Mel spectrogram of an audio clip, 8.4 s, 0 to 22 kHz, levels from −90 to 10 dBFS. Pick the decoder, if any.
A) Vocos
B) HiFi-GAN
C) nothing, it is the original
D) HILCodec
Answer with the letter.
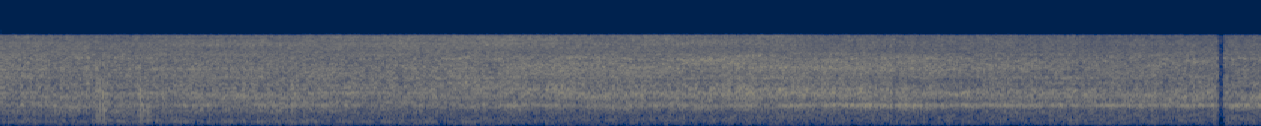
B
